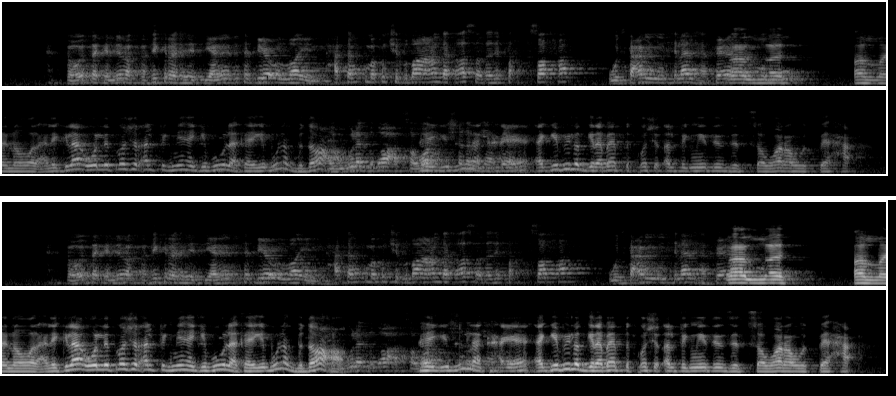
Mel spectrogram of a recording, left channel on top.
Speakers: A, on the left; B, on the right.
A: فقلت اكلمك ففكره إت- يعني انت تبيع اونلاين حتى ممكن ما يكونش البضاعه عندك اصلا انت تفتح صفحه وتتعامل من خلالها فعلا
B: الله
A: كلام مظبوط
B: الله ينور عليك لا وال 12000 جنيه هيجيبوا لك هيجيبوا لك بضاعة
A: هيجيبوا لك بضاعه تصورها
B: هيجيبوا
A: وتشتغل
B: لك
A: بيها فعلا
B: حاجات هيجيبوا لك جرابات ب 12000 جنيه تنزل تصورها وتبيعها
